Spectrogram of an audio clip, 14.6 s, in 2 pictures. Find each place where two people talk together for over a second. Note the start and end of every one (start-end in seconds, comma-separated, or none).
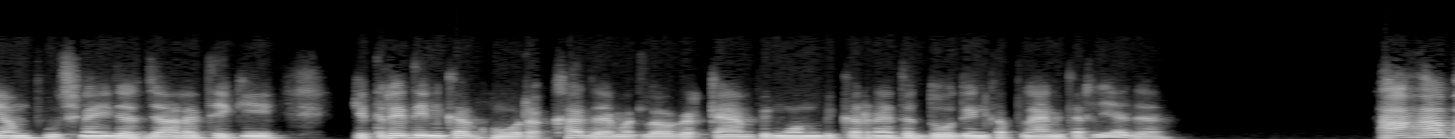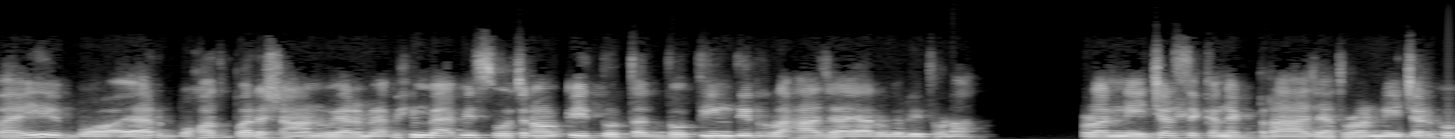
none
